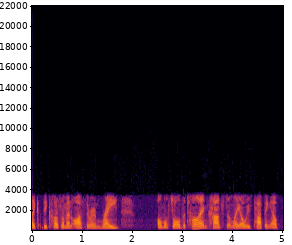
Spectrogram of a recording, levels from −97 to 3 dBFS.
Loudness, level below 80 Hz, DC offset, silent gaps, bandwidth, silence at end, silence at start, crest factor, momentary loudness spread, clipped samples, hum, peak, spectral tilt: -27 LUFS; -80 dBFS; under 0.1%; none; 3.8 kHz; 0.1 s; 0 s; 20 dB; 5 LU; under 0.1%; none; -8 dBFS; -6.5 dB/octave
